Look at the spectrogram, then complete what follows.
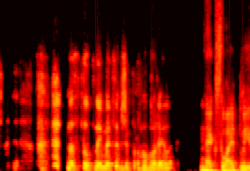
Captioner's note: foreign Language Spoken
